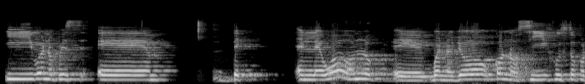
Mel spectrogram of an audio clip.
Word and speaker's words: Le Wagon: le pregunté a Mariana cuál era la pronunciación correcta, entonces me referiré a esta empresa todo durante todo el episodio como Leguagón.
